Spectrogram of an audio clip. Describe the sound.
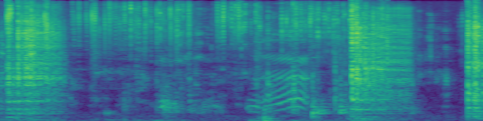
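Three dice clatter and rattle across a hard surface in bursts of bright clicking, rolled for an awareness check in a game, with a brief voice murmuring in the middle before another loud rattle.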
